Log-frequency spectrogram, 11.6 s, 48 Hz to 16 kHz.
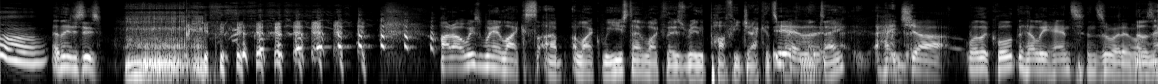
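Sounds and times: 
speech: 0.3s - 11.5s
person imitating their own loud snore: 1.2s - 2.2s
laughter: 1.9s - 4.4s.

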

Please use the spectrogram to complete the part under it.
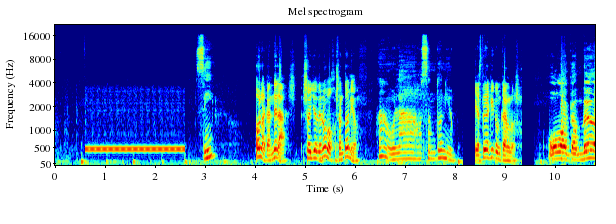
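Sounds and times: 
telephone ringing tone while placing a call: 0.6s - 2.6s
speech: 2.9s - 3.3s, 4.0s - 10.7s.

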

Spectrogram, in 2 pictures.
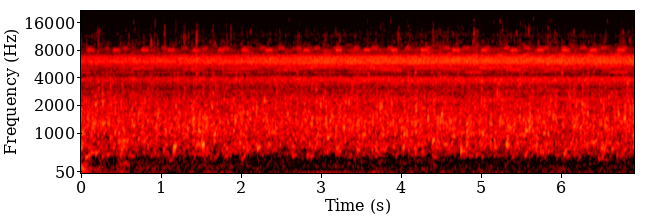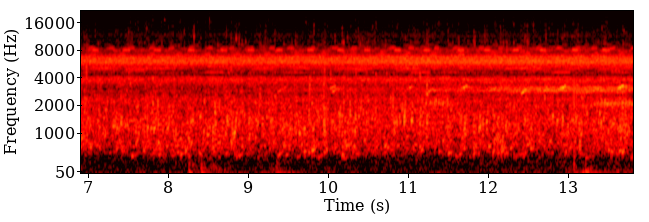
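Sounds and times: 
stream water flowing: 0.0s - 13.8s.

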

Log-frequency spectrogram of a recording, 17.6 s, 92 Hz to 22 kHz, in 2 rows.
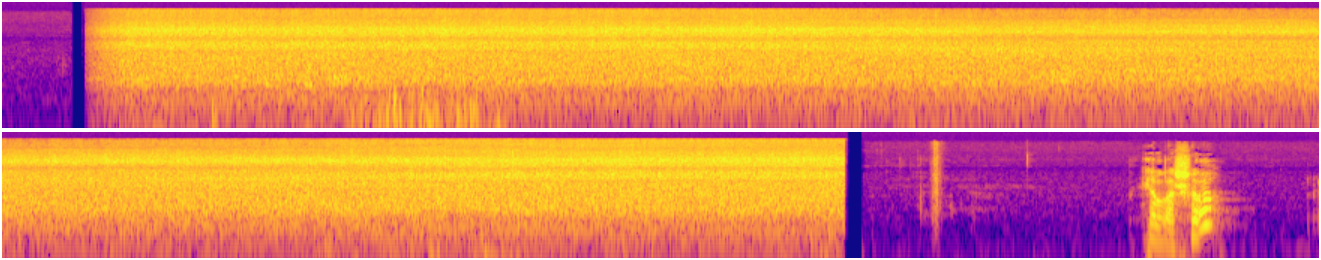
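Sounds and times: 
small waterfall cascading in a canyon: 0.6s - 14.4s
speech: 16.4s - 17.0s.

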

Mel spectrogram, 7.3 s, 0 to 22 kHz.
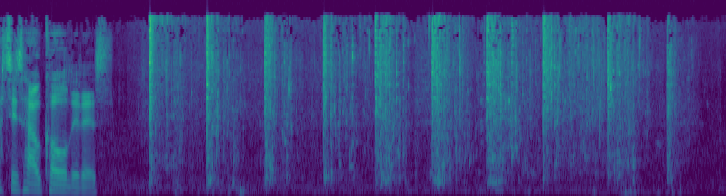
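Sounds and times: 
speech: 0.0s - 1.2s
icy pond water scooped and splashing into a cup: 1.5s - 7.0s.

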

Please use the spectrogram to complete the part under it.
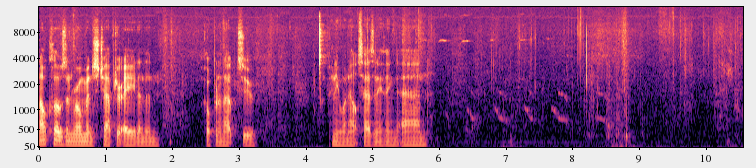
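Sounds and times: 
speech: 0.0s - 3.4s, 4.4s - 5.9s
dog whimpering in short high whines: 5.9s - 8.9s.

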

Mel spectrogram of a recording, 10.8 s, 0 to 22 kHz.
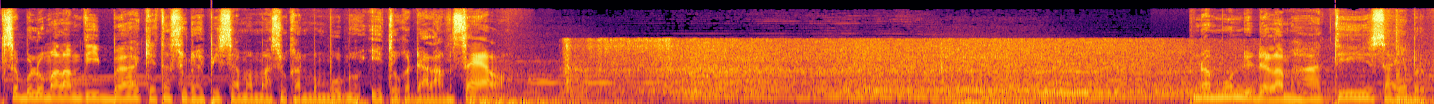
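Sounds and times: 
speech: 0.0s - 4.5s, 9.0s - 10.7s
car engine starting, revving and pulling away: 4.0s - 10.7s.

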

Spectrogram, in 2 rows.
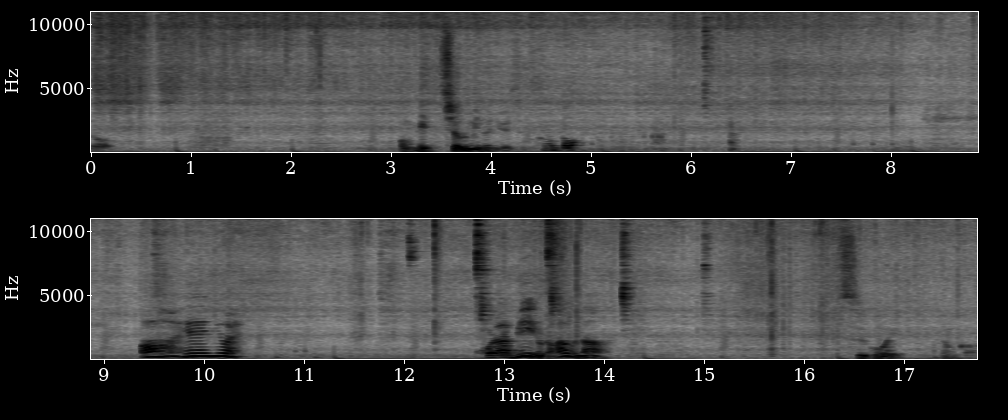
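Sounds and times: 
people chatting: 0.0s - 0.3s, 3.1s - 5.2s, 9.4s - 10.4s, 12.7s - 14.1s, 16.4s - 17.7s
oysters sizzling and crackling on a hot grill: 0.0s - 17.7s
speech: 3.2s - 5.0s, 9.4s - 10.4s, 12.8s - 14.1s, 16.5s - 17.6s.

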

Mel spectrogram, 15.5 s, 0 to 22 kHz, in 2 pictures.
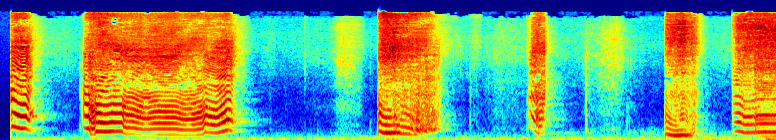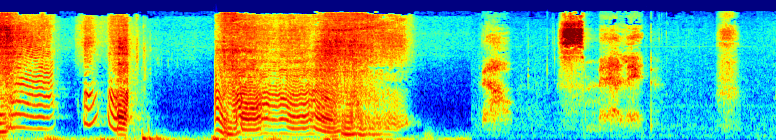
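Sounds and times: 
mouth-made fart sounds into a microphone: 0.1s - 2.6s, 3.8s - 4.6s, 5.3s - 5.6s, 6.6s - 12.0s
soft whispery rustles: 12.5s - 14.5s.

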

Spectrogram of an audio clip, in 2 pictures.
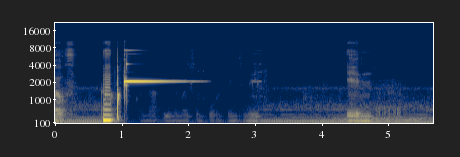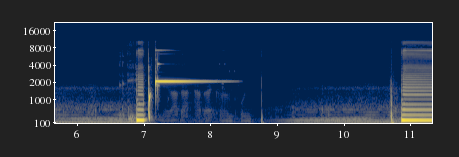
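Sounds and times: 
speech: 0.0s - 0.9s, 4.4s - 4.9s, 6.9s - 7.2s
high pure tone: 0.7s - 8.6s, 9.8s - 11.3s
mobile phone alert chime: 0.8s - 2.2s, 6.9s - 8.3s.

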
